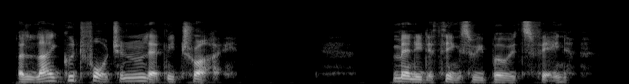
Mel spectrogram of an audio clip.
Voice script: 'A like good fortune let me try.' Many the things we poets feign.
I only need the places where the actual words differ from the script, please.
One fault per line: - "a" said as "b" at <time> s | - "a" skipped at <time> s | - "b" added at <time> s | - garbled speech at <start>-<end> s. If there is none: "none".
none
